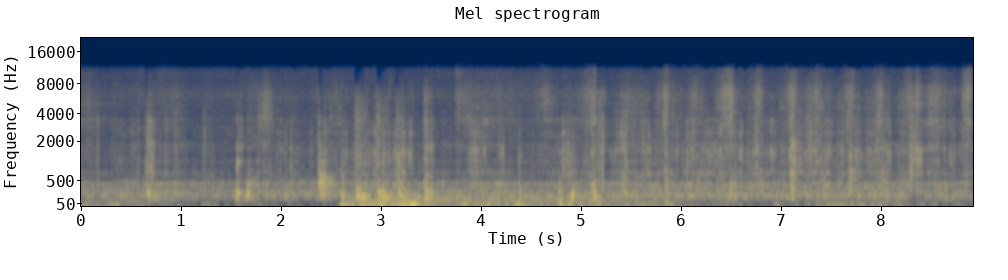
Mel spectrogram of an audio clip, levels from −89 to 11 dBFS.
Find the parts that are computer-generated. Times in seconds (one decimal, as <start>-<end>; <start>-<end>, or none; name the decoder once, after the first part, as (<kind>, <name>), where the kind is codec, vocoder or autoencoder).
0.0-1.9 (codec, SNAC); 3.4-5.7; 8.3-8.9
